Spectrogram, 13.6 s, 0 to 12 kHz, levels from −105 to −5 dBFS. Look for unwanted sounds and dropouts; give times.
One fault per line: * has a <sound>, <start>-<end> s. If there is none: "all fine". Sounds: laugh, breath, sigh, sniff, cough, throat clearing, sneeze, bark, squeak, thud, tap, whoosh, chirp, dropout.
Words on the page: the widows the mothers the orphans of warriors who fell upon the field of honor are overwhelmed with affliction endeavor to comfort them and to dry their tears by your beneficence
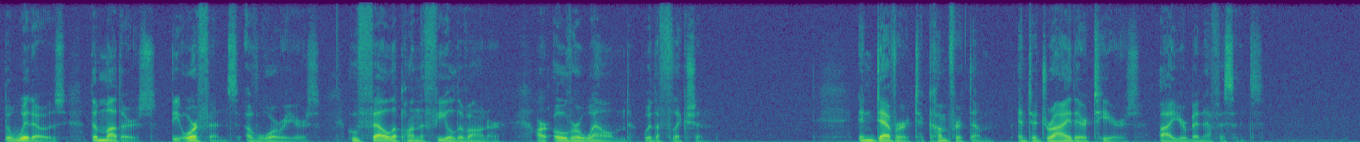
all fine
